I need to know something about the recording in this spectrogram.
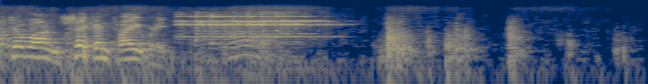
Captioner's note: bell ringing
